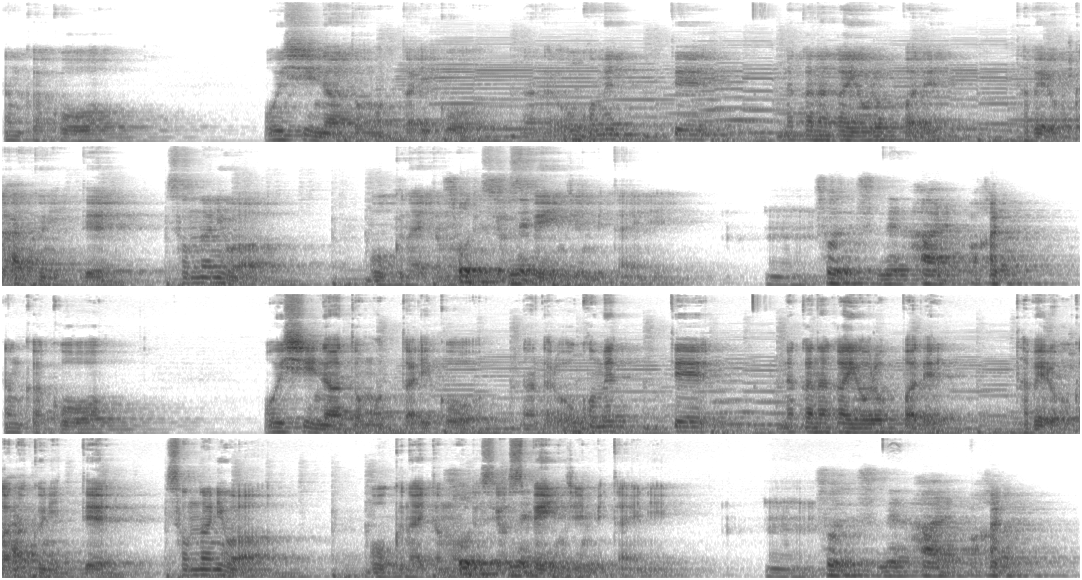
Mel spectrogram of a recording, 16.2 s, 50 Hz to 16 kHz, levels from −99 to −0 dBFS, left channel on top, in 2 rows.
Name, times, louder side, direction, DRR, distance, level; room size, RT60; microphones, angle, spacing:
voice 1, 0.0-0.8 2.0-3.6 3.9-4.6 5.0-5.3 5.8-7.1 7.6-8.9 9.3-10.1 10.8-13.1 13.8-14.2, right 4 dB, 70° right, 3 dB, 1.7 m, -33 dB
sound 1, 2.3-12.4, equal, 30° right, 4.0 m, -44 dB
Wind instrument woodwind instrument, 2.8-8.6, left 2 dB, 85° left, 3.9 m, -46 dB
voice 2, 11.4-12.1 14.2-15.6, left 1 dB, 25° left, 1 dB, 2.7 m, -31 dB
17.0 x 14.5 x 4.2 m, 1.3 s
head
